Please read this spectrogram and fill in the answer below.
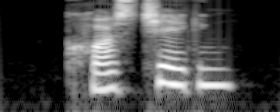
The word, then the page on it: crosschecking: ˈkʁʌsˌtjεkeŋ; ˈkɹʌs-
